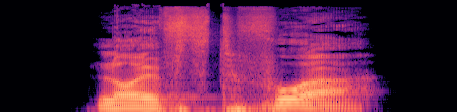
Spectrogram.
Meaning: second-person singular present of vorlaufen
- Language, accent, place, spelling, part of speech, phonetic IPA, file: German, Germany, Berlin, läufst vor, verb, [ˌlɔɪ̯fst ˈfoːɐ̯], De-läufst vor.ogg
